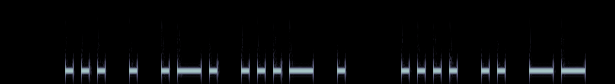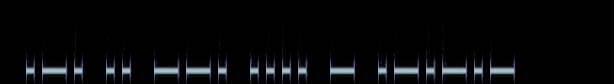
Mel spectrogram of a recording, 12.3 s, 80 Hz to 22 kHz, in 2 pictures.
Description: Morse code, heard as a keyed tone, about 16 wpm, 700 Hz. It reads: SERVE HIM RIGHT.
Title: Sentences from Top 1000 Words - Review Part 2 - 15wpm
